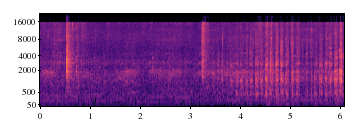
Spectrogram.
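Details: Pet Labrador Retriever being played with at home, quiet at first with a few knocks, then fast rhythmic breathy panting that grows louder over the last two seconds.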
